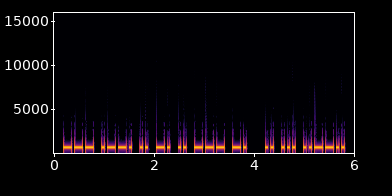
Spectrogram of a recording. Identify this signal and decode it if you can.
Morse code, heard as a keyed tone, about 22 wpm, 700 Hz. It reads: OPINION IS?
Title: Sentences from Top 1200 Words 22wpm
